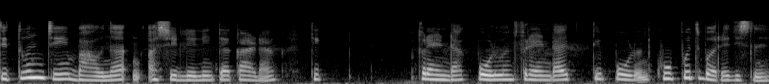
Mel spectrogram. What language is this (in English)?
Konkani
